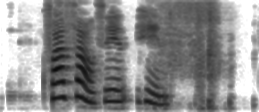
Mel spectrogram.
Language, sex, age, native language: Icelandic, female, 10, Icelandic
